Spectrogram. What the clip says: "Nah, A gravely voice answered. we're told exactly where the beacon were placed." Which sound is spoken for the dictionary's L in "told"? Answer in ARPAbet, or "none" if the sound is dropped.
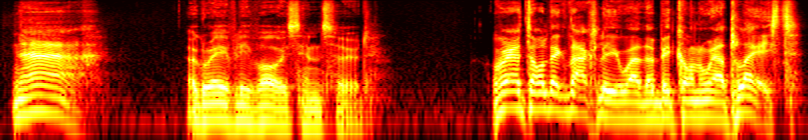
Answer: L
